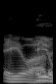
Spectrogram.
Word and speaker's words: Ayoade: Richard, how do you say Richard Oyoade? Oyoade? – I think it's Ayoade.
